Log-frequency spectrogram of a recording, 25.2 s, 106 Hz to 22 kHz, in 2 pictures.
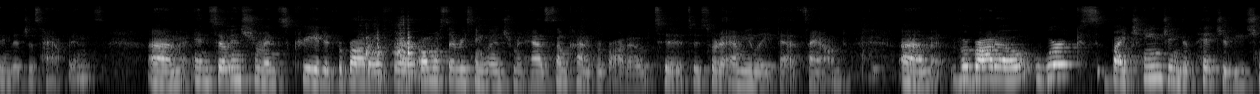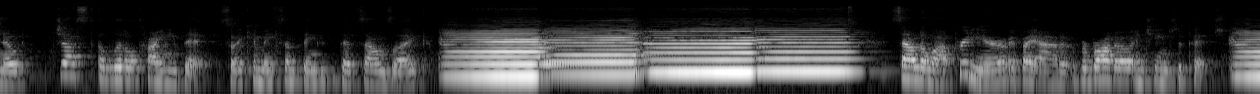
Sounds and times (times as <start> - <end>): Speech: 0.0 - 16.9, 21.6 - 24.9.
